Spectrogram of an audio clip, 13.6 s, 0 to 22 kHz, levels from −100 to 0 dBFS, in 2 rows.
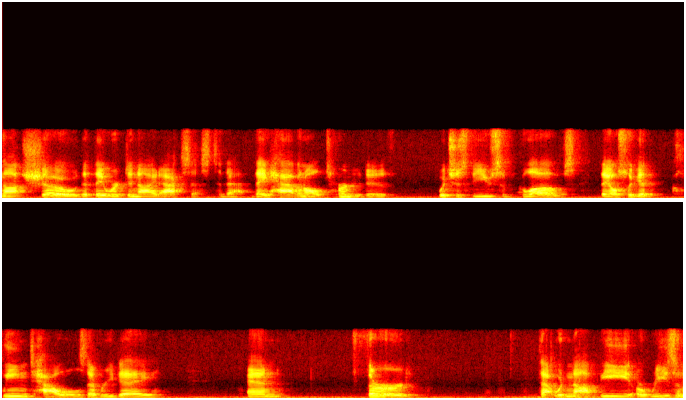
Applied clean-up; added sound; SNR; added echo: none; none; none; none.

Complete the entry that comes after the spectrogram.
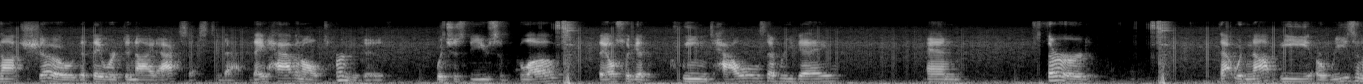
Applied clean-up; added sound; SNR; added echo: none; Fire; 10 dB; none.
